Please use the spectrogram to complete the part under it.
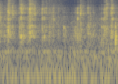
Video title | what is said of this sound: This is why auto Evos fail.. (pulling the torque damper) | clang like that that's a sign that you got a bad torque damper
